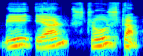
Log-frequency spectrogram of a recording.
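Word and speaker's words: Bjarne Stroustrup: এস টি আর ইউ P, strap, stew strap, B ইয়ার্ন stew strap.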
